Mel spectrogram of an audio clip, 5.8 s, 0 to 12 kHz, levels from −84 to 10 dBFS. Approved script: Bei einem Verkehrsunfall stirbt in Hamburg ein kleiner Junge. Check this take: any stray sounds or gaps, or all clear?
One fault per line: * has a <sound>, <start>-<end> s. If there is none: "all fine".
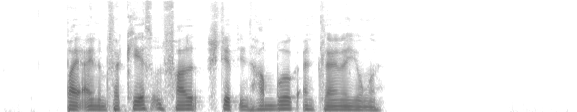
all fine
